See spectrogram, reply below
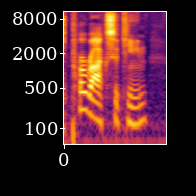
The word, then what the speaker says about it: paroxetine: And 57 is paroxetine, rhymes with fluoxetine.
